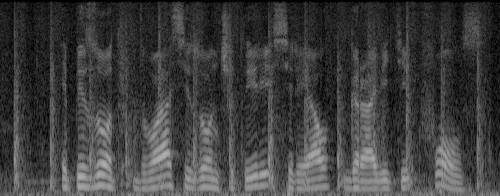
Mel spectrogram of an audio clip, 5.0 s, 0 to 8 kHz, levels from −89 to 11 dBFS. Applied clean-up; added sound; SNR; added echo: none; Run; 11 dB; none.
